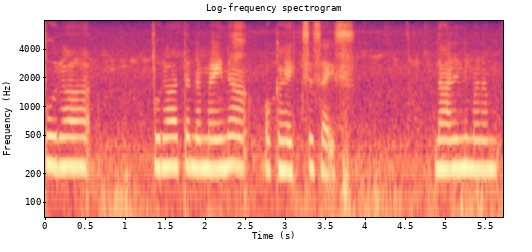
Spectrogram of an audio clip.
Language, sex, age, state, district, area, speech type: Telugu, female, 18-30, Telangana, Peddapalli, rural, spontaneous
